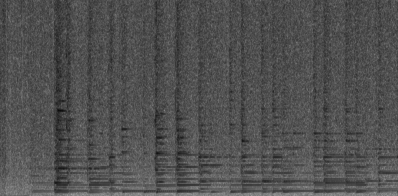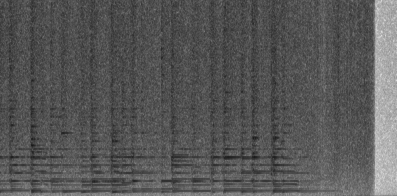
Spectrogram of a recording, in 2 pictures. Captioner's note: awful racket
